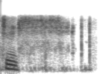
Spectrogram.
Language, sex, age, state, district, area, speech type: Urdu, male, 45-60, Bihar, Khagaria, rural, conversation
